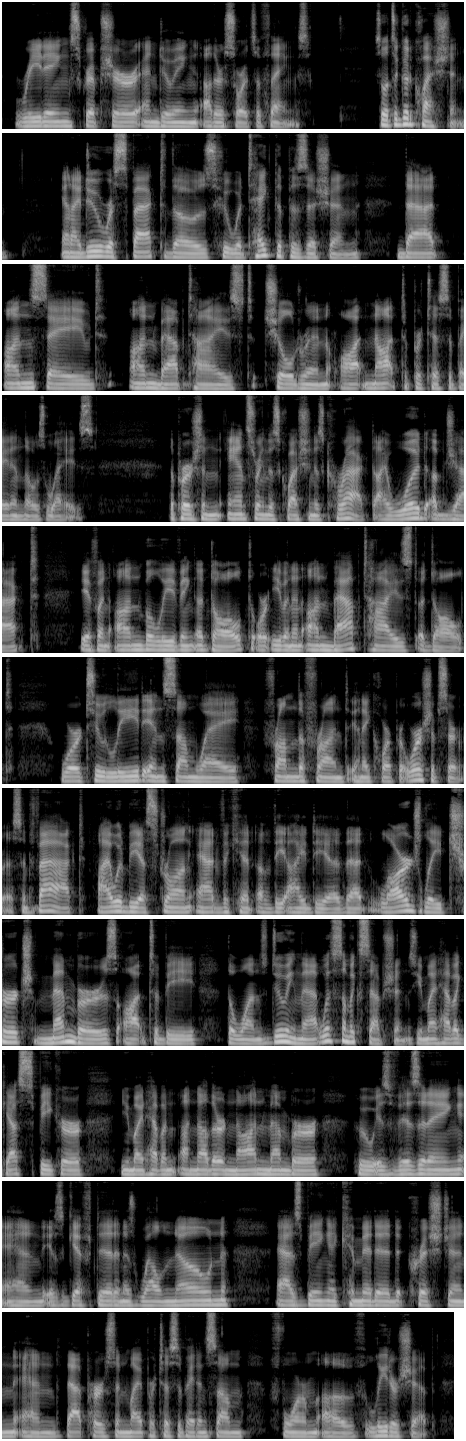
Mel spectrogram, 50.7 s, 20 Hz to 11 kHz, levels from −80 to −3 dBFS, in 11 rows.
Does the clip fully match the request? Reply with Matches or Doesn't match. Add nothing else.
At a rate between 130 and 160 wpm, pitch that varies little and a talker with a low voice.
Matches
